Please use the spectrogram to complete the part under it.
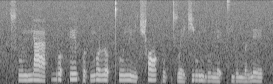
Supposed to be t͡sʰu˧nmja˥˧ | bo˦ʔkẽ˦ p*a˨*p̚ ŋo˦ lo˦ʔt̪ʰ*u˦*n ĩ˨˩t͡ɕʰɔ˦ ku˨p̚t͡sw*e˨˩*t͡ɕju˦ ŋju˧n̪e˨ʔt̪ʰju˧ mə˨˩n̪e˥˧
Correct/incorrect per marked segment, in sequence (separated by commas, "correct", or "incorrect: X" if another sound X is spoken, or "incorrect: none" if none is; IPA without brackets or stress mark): incorrect: ə˨, correct, correct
